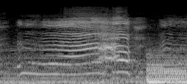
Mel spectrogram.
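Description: A sick baby cries loudly in a continuous, high-pitched wail that breaks briefly before a new, strained cry starts.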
